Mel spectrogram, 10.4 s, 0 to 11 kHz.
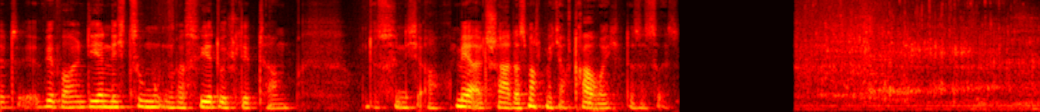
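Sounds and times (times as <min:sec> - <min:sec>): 
speech: 0:00.0 - 0:06.8
raw milk pouring from a shiny milk tank into a bottle: 0:08.0 - 0:10.3.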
